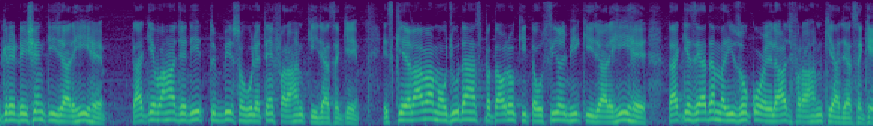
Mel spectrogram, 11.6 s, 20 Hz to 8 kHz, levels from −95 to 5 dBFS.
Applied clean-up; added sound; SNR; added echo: none; none; none; none.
